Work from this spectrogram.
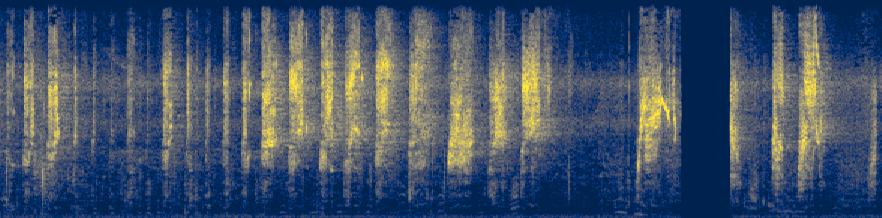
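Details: Tiny baby monkey while its mother weans it, pulling it off her milk and grabbing its hair: a run of shrill, piercing squeals repeated about twice a second, with brief pauses between bursts.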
